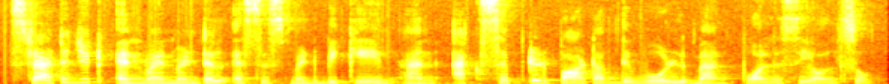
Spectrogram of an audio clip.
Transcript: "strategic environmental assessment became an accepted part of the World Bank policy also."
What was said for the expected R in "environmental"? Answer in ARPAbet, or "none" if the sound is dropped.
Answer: none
